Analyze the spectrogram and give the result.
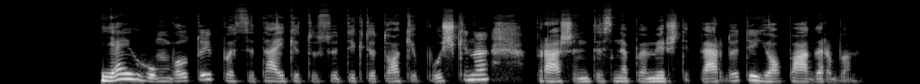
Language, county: Lithuanian, Vilnius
